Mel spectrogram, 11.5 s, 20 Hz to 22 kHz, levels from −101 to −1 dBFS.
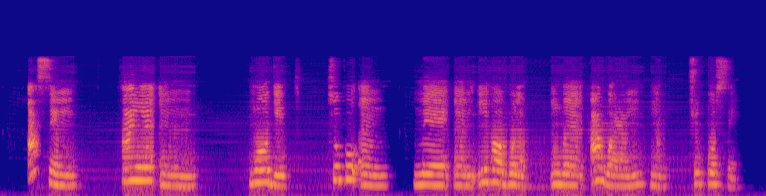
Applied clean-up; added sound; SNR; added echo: neural separator model SepFormer DNS4.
